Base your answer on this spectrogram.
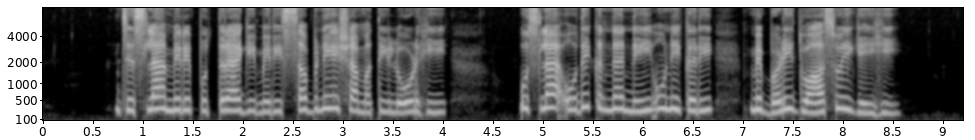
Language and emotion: Dogri, sad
